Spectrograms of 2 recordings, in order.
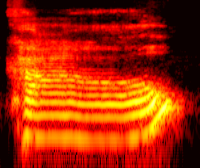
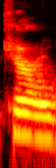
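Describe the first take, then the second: First: The name is squeezed into one syllable. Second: The name is said with two clear syllables.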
